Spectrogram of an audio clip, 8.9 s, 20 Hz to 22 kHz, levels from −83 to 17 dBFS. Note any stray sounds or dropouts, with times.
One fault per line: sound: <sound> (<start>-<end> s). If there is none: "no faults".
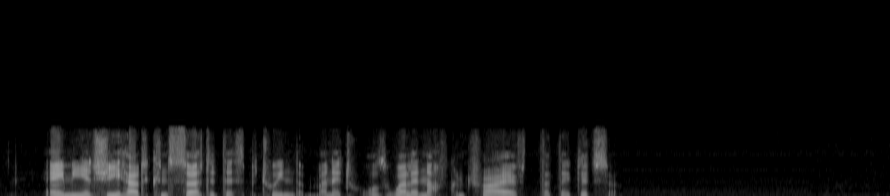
no faults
